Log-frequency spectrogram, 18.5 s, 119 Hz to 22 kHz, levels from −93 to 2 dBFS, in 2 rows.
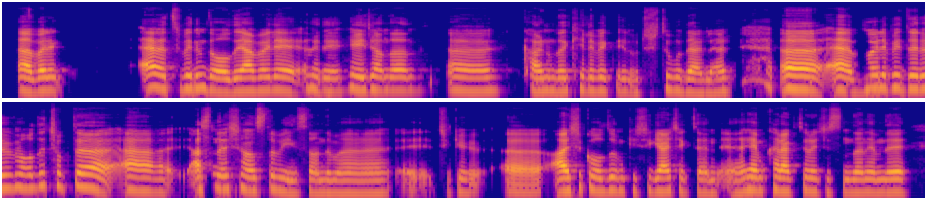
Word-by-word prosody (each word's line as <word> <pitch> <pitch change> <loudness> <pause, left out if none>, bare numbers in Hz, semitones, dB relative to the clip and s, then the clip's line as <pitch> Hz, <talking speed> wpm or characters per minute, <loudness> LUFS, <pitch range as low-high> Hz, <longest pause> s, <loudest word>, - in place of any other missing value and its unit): Aaa, 180 -2 +5
böyle 185 +1 +3 0.8
evet, 215 - +4
benim 210 +1 -2
de 190 - -3
oldu, 175 -1 +2
yani, 180 0 +4
böyle, 190 -1 +1
hani, 180 -3 -5
heyecandan, 185 -2 -1 0.3
aaa, 180 -1 -1 0.3
karnımda 180 -1 -2
kelebeklerin 185 -2 -7
uçuştuğu 165 +4 -10
mu 185 -1 -9
derler? 165 +1 -2 0.5
Iıı, 200 -2 +9
eee, 190 -3 +6 0.2
böyle 210 0 0
bir 215 -2 -3
dönemim 205 +2 0
oldu. 215 +2 -4
Çok 235 -2 -8
da, 235 - +4 0.4
aaa, 180 -3 +2 0.3
aslında 200 +1 0
şanslı 195 -1 -3
bir 180 - -6
insandım. 160 0 -6
Iıı, 155 0 -5 0.2
eee, 435 -4 -11
çünkü, 160 - -10 0.3
ııı, 85 -1 0
aşık 175 +4 +4
olduğum 180 0 -4
kişi 180 0 -13
gerçekten, 175 -2 0
eee, 160 +1 -6
hem 185 -1 +2
karakter 180 -1 +1
açısından 165 -1 -5
hem 165 0 -3
de 170 0 +2
180 Hz, 140 wpm, -24 LUFS, 170-195 Hz, 0.8 s, Iıı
